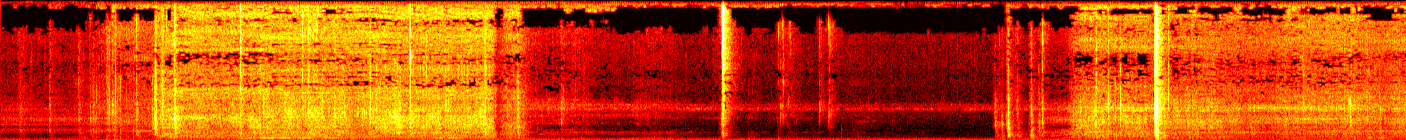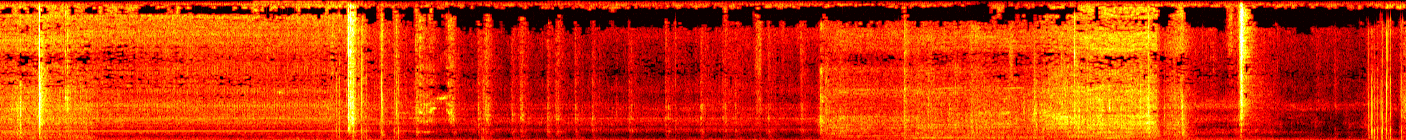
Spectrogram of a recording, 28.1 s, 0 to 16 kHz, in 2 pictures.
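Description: The tape mechanism of a 1984 JC Penney 5053 VHS VCR running in play with the cover off: a steady low hum from the motors and spinning head drum. Two stretches of louder whirring and squealing come near the start and near the end, with sharp mechanical clicks in between. The squeal is a sign of worn belts or idlers, and the machine is not working right.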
